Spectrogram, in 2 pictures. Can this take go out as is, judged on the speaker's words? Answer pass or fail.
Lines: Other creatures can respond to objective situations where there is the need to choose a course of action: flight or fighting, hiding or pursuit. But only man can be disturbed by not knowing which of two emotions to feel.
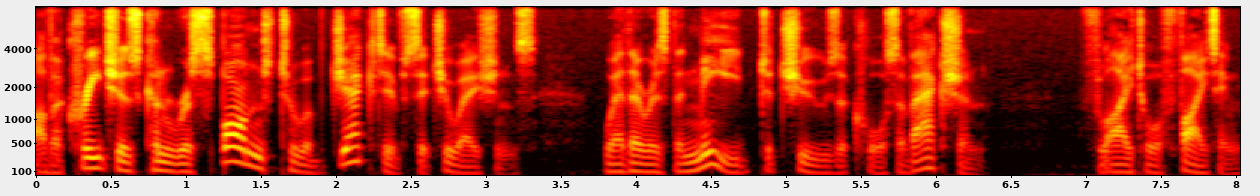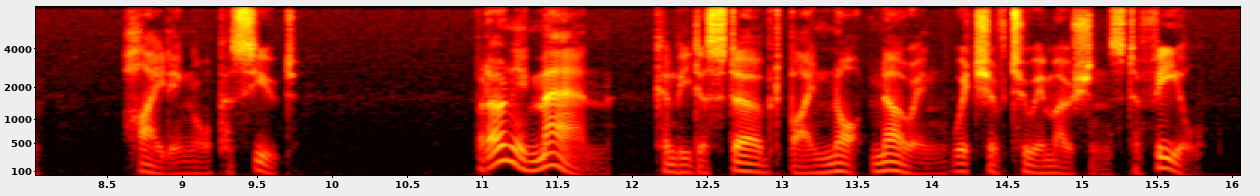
pass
